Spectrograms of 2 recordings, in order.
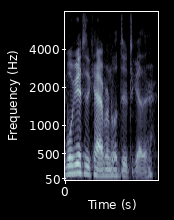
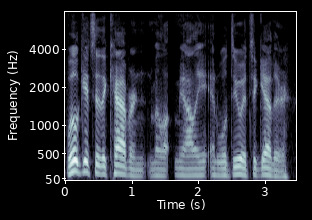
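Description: First: Hurried, tossed-off promise; quick, flat throwaway delivery; rushed through. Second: Slow it down and linger; lingering, heartfelt romantic lead; slow, dramatic romantic. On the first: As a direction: race past the line, no weight. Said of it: "Whoa, whoa, whoa! You rushed right past that". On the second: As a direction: savor each word, tender hero. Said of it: "You rushed right past that". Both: Acted.

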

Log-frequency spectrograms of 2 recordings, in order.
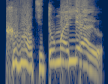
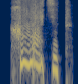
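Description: First: High begging cry that breaks; pleading scream. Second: High cry, pitched way up; desperate scream. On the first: Girl begs the guards to stop, high pleading scream. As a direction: beg them to stop, screaming. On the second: Girl screams at stepfather to stop the beating, high cry. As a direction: shriek to make it stop. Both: A narrator's reading. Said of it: "закричала я".

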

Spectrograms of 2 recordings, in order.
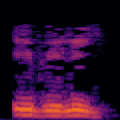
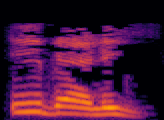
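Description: First: إبلي with a short i after the b, "ibili"; wrong vowel. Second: إبلي louder, with a after the b, "ibali"; middle fatha. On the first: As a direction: say إبلي keeping kasra on the b. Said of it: "ولا يصح أن تقول إبلي". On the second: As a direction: punch out إبلي with an open a in the middle. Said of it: "بفتح". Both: Shown as a demonstration.

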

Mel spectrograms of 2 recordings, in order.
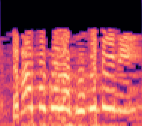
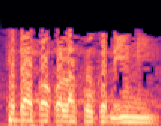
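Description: First: High, pointed scolding question; mock sharp rebuke. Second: Said in the usual way. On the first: Shown as a demonstration. Preacher voicing the rebuke the Prophet never gave. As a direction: snap it like a scolding master.

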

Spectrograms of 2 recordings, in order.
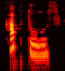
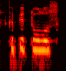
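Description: First: Каптулус, said correctly with no и, firm and a bit louder; polite correction. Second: Капитулус with an extra и, Ка-пи-ту-лус; wrong name. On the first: Wolf politely corrects Vika: Каптулус, no extra и. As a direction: correct the name to Каптулус, courteous but firm. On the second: Vika mangling the wolf's name as Капитулус. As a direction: says Капитулус, inserting и after п. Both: Acted. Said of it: "вежливо поправил волк".

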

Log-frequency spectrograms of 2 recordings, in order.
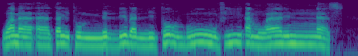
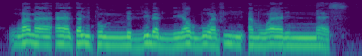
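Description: First: لتربوا as li-turbū; Qalun reading. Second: Said in the usual way. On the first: Shown as a demonstration. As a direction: damma on the ta of لتربوا, silent waw. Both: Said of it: "قرأ قالون بالتاء مضمومة وإسكان الواو".

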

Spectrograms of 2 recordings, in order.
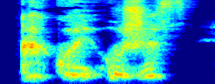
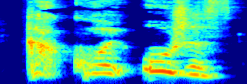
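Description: First: Breathy whispered despair. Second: Slower, higher anguished cry. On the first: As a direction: whisper it in dismay. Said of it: "прошептал Фатьянов". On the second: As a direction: lose composure, cry it out. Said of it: "потеряв самообладание". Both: A narrator's reading.

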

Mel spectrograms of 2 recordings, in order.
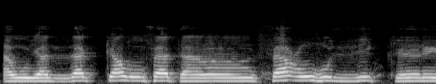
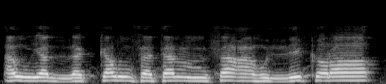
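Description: First: فتنفعه stressed and drawn out, recited slowly; slow Quran recitation. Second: Said in the usual way. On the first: Shown as a demonstration. Teacher demonstrating the Douri reading, slow chanted recitation. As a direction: chant أو يذكر فتنفعه الذكر in slow tarteel. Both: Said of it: "هكذا".

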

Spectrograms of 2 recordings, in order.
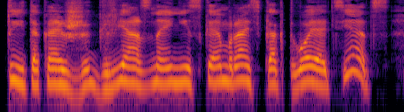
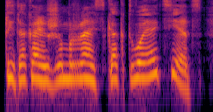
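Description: First: Slow, measured echo of an insult; deliberate, drawn-out bitter recall; brooding recollection. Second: High-pitched angry insult; mother's narrated shrill outburst; shrieked insult. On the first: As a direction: repeat the insult slowly, dwelling on it. Son recalls mother's insult, brooding. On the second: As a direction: hurl it sharply in a high voice. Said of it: "взвизгнула мать". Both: A narrator's reading.

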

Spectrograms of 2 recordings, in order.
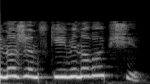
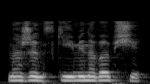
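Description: First: Said in the usual way. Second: Low, unruffled man's voice; unblinking admission. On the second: A narrator's reading. Earl admitting to the heroine his bad memory, low and unabashed. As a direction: admit it evenly, pitched down. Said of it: "не моргнув глазом, признался Эрл".

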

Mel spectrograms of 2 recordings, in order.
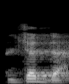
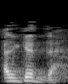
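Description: First: الجدة with a soft j sound, al-jadda; classical jim. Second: الجدة with a hard g, al-gadda; Egyptian hard g. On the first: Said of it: "الجدة هكذا". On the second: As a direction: say الجدة with a hard g, Cairo style. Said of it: "نقول". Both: Shown as a demonstration.

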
